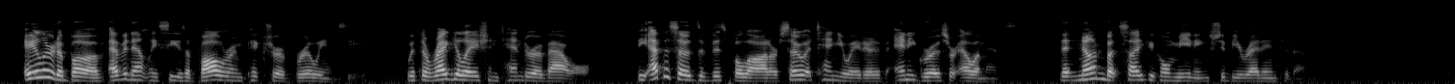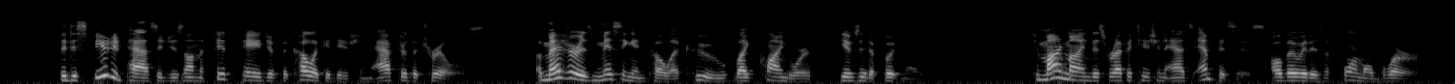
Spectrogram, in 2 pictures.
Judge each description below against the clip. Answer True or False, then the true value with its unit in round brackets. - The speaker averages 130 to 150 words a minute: False (160 wpm)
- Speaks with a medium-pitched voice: True (180 Hz)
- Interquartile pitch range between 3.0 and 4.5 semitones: False (4.9 semitones)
